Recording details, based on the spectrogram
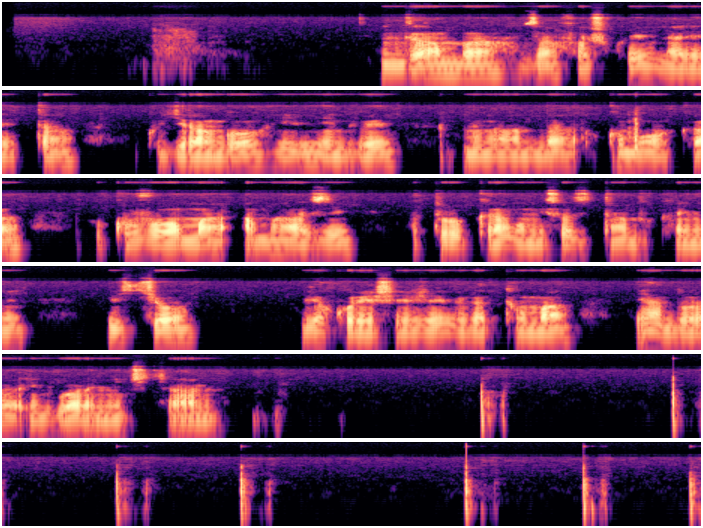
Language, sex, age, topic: Kinyarwanda, male, 25-35, health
